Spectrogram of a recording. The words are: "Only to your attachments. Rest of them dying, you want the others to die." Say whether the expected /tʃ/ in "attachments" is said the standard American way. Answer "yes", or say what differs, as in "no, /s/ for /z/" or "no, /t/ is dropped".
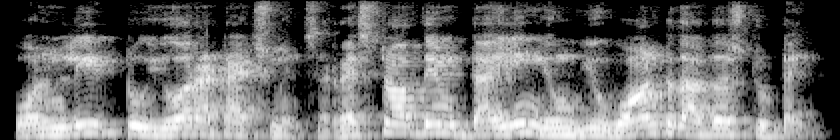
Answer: yes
